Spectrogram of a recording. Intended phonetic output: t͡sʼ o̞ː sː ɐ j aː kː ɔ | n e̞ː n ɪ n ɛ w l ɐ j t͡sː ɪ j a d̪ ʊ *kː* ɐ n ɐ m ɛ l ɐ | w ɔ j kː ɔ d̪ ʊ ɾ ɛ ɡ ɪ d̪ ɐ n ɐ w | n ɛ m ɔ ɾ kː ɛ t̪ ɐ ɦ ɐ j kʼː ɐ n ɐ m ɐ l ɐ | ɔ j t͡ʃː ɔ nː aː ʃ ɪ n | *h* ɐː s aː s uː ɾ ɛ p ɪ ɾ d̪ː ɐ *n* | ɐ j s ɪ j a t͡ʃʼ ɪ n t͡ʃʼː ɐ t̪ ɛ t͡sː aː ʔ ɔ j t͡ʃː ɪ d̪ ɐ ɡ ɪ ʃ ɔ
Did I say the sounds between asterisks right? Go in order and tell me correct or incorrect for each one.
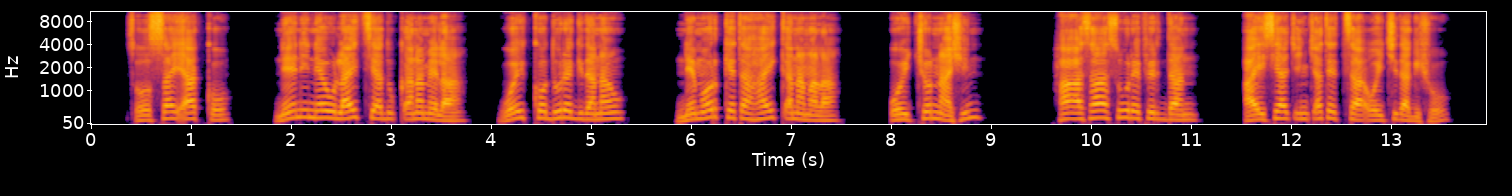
incorrect, correct, correct

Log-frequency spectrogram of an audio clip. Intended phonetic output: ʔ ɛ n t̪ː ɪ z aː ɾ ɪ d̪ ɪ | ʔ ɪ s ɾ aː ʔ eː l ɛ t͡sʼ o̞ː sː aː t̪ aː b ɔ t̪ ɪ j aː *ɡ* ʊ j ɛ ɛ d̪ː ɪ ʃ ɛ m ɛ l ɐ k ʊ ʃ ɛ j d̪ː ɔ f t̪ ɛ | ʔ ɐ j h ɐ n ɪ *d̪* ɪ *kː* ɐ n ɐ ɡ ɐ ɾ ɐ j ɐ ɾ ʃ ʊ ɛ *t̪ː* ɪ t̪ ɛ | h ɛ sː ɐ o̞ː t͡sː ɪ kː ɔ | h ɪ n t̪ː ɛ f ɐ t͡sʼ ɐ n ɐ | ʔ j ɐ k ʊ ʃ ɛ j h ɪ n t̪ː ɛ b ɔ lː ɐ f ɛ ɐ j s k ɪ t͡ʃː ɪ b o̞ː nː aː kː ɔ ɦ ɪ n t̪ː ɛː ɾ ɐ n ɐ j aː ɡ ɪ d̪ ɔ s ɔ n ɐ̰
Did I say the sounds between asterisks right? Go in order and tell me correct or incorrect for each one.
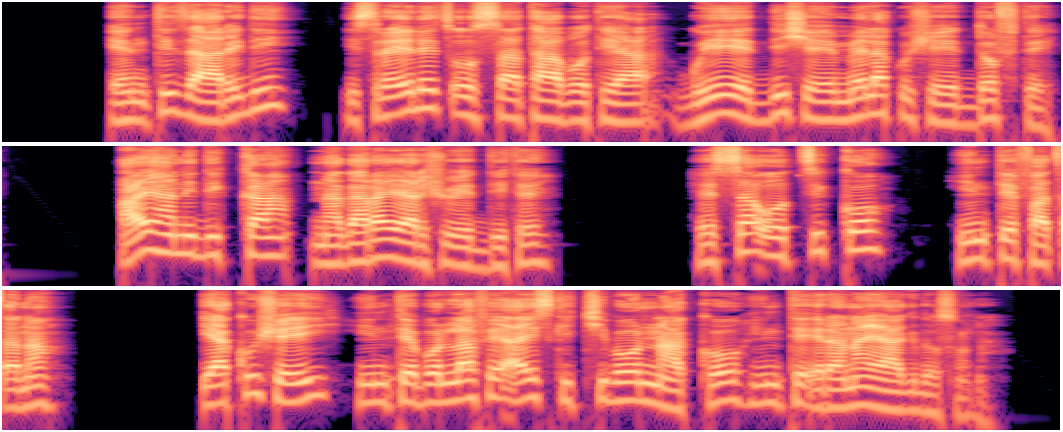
correct, correct, correct, incorrect

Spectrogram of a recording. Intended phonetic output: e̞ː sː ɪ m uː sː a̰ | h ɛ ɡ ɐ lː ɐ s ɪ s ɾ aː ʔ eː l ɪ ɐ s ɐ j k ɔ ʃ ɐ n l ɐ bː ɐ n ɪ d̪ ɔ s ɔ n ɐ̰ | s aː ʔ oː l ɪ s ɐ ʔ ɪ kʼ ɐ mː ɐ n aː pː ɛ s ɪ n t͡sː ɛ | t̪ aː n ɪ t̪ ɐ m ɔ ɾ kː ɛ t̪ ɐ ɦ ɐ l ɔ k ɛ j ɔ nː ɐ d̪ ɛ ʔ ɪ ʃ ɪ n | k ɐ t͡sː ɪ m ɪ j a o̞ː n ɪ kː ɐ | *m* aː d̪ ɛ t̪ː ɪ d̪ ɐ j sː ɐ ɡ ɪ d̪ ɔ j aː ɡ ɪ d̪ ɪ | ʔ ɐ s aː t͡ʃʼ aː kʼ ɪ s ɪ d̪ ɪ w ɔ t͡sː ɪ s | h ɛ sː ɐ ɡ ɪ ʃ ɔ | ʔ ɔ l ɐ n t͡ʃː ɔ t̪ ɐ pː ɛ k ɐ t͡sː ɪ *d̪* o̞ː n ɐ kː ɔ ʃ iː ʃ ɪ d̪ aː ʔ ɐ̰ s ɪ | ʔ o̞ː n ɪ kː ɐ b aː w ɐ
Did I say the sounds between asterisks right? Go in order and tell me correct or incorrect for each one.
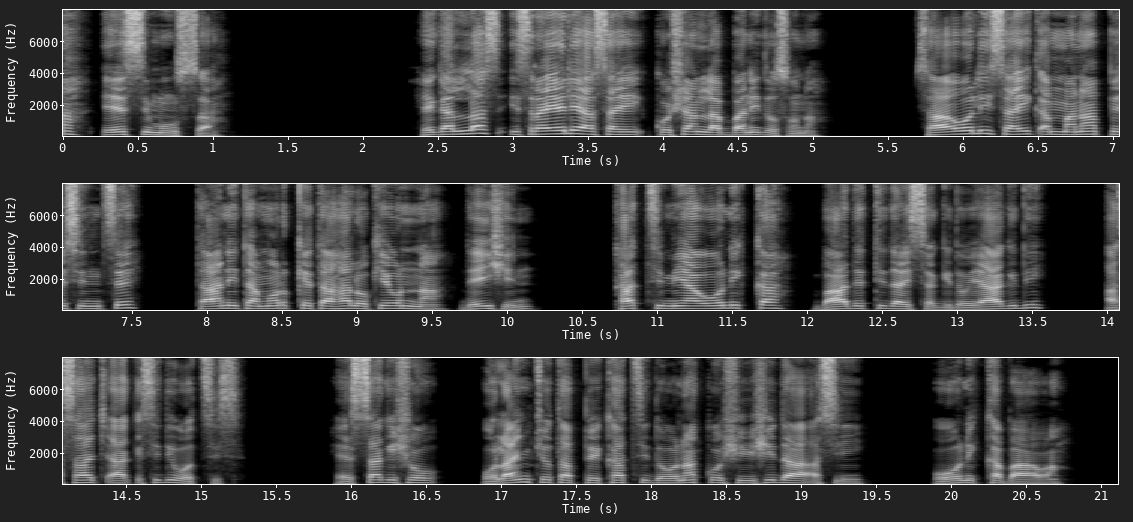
incorrect, correct

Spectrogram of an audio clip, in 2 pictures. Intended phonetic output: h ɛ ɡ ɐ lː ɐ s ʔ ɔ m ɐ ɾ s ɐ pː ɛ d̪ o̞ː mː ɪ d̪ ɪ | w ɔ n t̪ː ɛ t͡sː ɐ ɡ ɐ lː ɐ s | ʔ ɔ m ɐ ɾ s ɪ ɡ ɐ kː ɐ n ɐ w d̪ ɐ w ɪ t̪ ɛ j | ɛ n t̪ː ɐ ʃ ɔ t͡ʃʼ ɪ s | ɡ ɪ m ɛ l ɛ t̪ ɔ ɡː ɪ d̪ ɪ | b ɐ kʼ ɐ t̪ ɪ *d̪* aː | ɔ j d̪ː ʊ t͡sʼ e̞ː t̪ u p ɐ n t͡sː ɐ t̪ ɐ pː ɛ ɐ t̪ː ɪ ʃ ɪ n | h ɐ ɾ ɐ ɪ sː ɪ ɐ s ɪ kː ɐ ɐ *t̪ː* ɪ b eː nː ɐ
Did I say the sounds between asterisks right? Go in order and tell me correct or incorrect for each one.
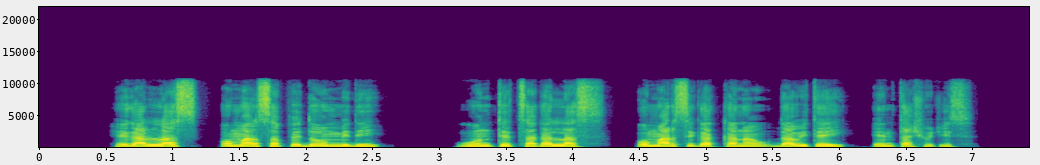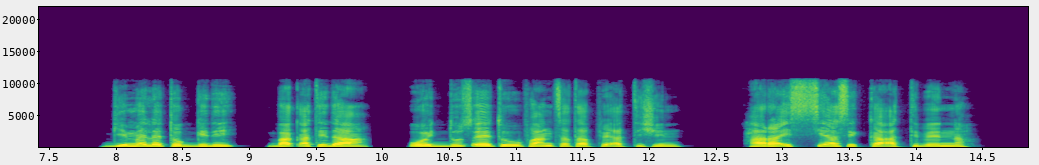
correct, correct

